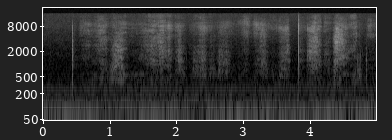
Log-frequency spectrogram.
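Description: Long nails rub and scratch a small, hollow cardboard-and-plastic blister pack holding a cat toy, held close. Repeated scratchy, crinkly strokes come in bright bursts, with a couple of sharp ticks, over a steady low hum.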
